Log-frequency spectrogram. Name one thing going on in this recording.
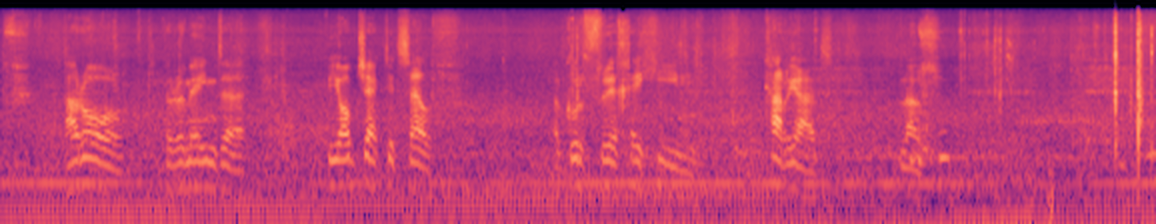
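A man speaks loudly outdoors to a group, with pauses.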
